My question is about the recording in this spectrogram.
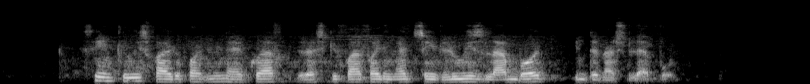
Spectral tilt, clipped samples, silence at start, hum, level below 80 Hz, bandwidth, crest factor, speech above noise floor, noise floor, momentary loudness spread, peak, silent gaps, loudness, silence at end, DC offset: -6 dB/octave; under 0.1%; 0.85 s; none; -64 dBFS; 7.6 kHz; 18 dB; 62 dB; -81 dBFS; 7 LU; -2 dBFS; none; -19 LUFS; 1.35 s; under 0.1%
